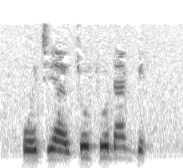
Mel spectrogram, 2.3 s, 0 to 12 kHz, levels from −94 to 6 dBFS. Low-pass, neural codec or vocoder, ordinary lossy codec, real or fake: 7.2 kHz; none; MP3, 32 kbps; real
